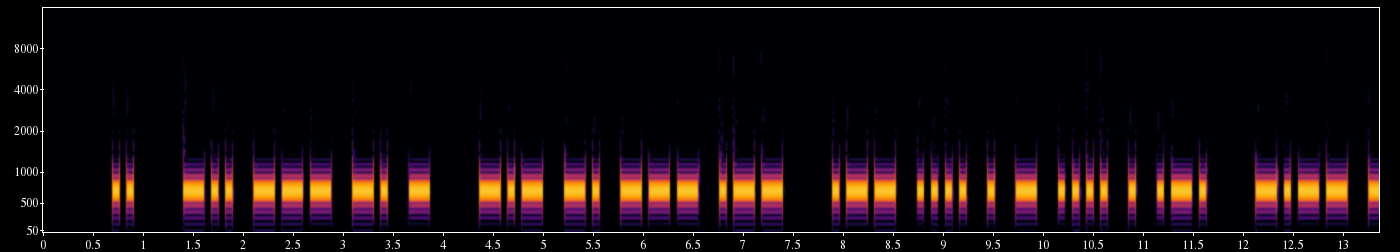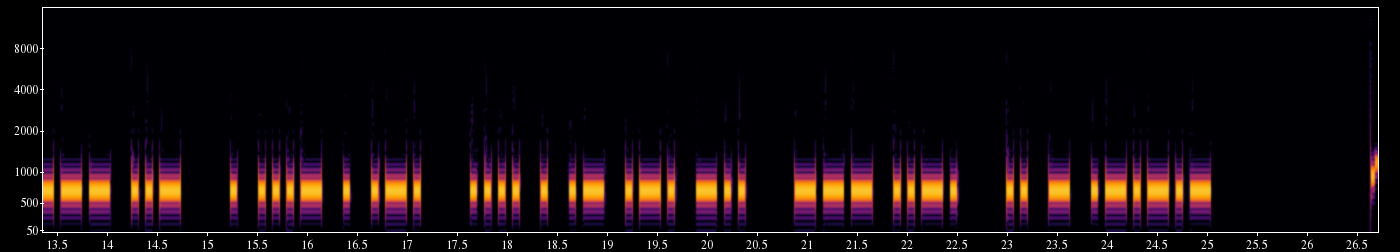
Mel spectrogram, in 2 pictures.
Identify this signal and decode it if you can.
Morse code, heard as a keyed tone, about 17 wpm, 700 Hz. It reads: I DONT KNOW WHETHER YOU EVER HEARD OF IT.
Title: Sentences from Top 1000 Words - Review Part 3 - 17wpm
